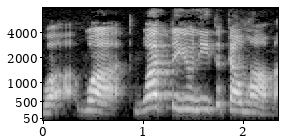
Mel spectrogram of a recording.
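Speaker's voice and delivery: put-on thick Italian accent. Retelling her mother's reply as she comes out to her; heavy Italian accent. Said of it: "my mother had a very heavy Italian accent".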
